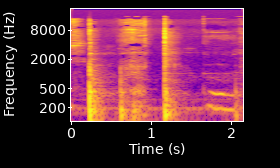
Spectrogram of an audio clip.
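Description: Pieces of fresh ginger root dropped into a blender jar: three sharp knocks within about a second.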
